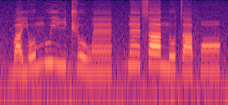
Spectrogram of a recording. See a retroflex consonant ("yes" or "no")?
no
